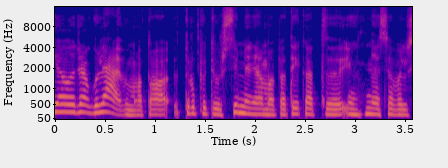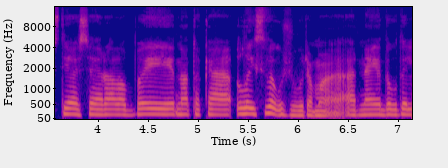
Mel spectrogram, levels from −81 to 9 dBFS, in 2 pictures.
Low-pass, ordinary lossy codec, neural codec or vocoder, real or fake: 14.4 kHz; Opus, 24 kbps; none; real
